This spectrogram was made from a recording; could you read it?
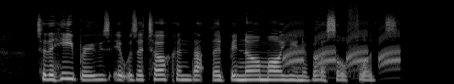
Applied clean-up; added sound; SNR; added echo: none; Alarm; 10 dB; none.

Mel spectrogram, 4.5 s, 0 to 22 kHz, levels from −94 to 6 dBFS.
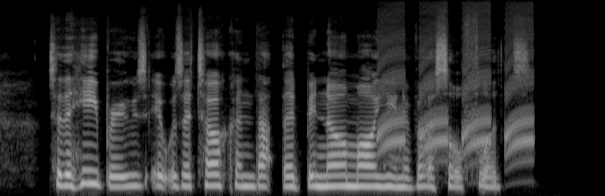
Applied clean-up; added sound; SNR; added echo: neural mask model Resemble Enhance denoiser.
